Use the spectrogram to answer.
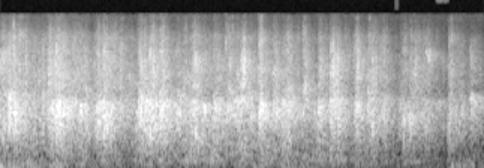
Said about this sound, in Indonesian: Tepuk tangan dong. Luar biasa.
